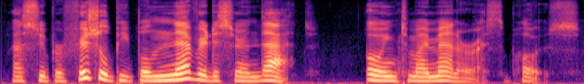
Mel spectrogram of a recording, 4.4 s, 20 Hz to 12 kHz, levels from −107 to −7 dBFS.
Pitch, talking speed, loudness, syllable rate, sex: 180 Hz, 165 wpm, -19 LUFS, 5.8 syllables/s, female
